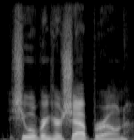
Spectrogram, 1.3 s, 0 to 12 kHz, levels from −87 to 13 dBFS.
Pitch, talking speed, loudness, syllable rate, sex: 125 Hz, 225 wpm, -20 LUFS, 7.1 syllables/s, male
